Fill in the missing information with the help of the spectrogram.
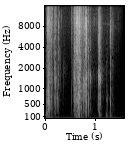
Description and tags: Walking on a pile of ice cubes while wearing mud boots.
